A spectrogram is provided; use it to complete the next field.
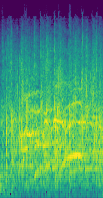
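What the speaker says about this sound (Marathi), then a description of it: "जोरदार टाळ्या वाजवून आपण या खेळाडूंचं कौतुक करायचंय." An audience applauds players at a Mallakhamb competition at a Pune festival, a dense, loud burst of clapping sustained throughout with a few whoops on top.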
